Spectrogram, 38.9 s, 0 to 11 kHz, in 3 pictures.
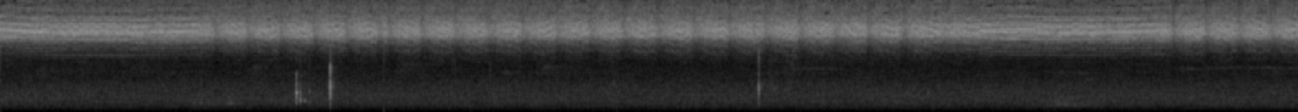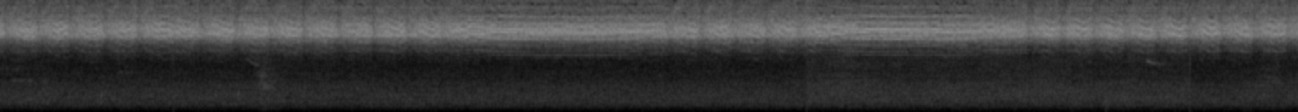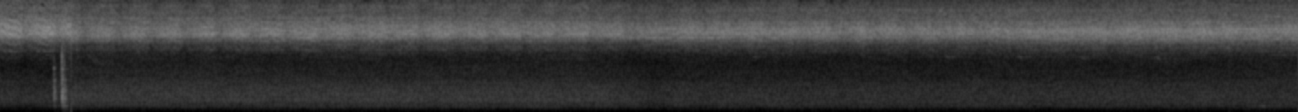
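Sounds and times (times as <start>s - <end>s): insects trilling: 0.0s - 38.9s
single click: 3.0s - 3.4s, 26.4s - 26.8s.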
